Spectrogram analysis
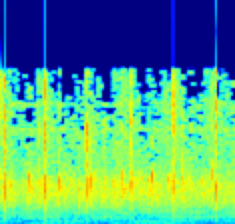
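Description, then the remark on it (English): An audience gives the Lord a hand clap of praise, clapping together in a dense, steady patter of many hands, with sharper unison claps landing at a regular beat over a low sustained hum. “Oh, give the Lord a good hand clap of praise tonight.”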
